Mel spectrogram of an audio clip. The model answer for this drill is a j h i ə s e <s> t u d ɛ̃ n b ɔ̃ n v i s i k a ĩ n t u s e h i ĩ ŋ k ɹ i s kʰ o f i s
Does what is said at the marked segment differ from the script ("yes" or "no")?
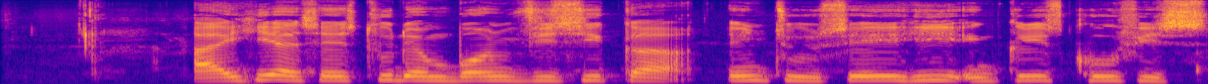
no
